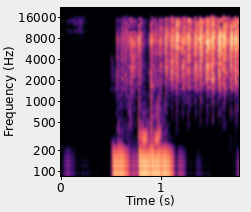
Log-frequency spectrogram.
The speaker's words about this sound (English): That didn't sound like a roll at all. It was a rattlesnake.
